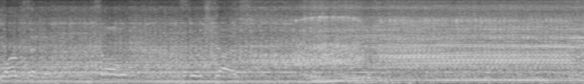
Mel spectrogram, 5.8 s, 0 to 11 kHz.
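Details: GM 4-71 two-stroke supercharged diesel, about 160 HP, probably 50–60 years old, Frick sawmill engine, unloaded and only slightly warm, before a secondary fuel filter change: deep, steady, even idle with constant low drone, no knocks or misses; normal idle.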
